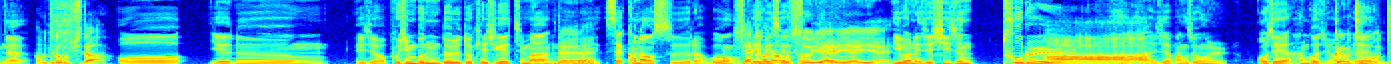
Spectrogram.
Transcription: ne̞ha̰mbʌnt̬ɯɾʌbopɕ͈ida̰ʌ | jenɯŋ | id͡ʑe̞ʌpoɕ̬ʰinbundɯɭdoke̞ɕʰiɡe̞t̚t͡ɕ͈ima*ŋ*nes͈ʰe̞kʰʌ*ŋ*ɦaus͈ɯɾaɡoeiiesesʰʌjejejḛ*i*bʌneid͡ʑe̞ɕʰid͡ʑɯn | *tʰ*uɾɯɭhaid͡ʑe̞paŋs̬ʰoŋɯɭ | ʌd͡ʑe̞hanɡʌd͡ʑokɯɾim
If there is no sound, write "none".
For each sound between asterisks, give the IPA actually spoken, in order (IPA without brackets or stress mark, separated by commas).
n, n, i, tʰ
